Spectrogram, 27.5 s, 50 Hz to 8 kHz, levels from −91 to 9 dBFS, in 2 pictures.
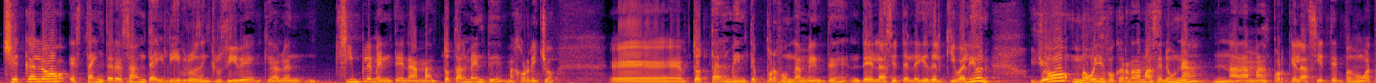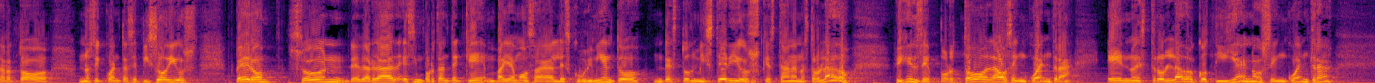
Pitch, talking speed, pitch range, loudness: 165 Hz, 170 wpm, 140-190 Hz, -14 LUFS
